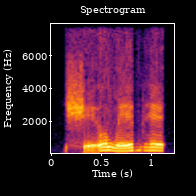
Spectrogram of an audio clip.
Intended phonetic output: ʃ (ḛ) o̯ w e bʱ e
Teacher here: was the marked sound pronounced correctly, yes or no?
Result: yes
